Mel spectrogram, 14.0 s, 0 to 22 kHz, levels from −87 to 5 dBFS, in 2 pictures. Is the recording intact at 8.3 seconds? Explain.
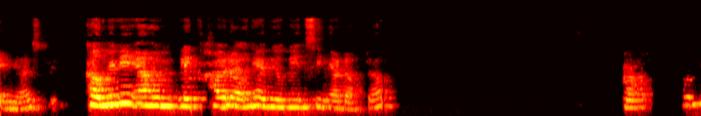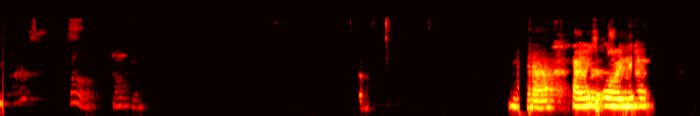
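No. At 8.3 seconds the speech sits inside a stretch from 7.03 to 9.90 s where it collapses by about 30 dB, leaving a faint residue. The likely cause is one channel inverted: with one side's polarity flipped, the centred speech common to both channels cancels when the pair is folded to mono, and only the small difference between left and right survives until 9.90 s.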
